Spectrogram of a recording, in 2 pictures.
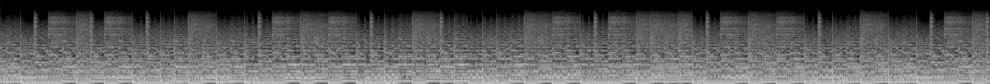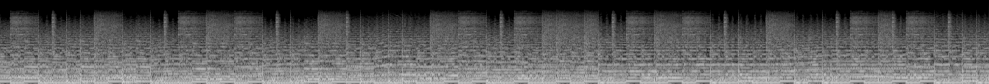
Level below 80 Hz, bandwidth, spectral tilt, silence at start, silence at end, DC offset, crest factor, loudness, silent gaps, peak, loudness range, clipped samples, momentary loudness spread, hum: -24 dBFS; 13 kHz; -5.5 dB/octave; 0 s; 0 s; 0.6%; 14 dB; -17 LUFS; none; -2 dBFS; 0 LU; under 0.1%; 1 LU; none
